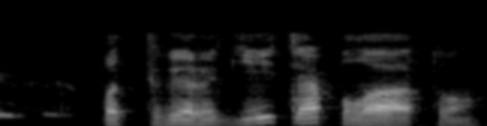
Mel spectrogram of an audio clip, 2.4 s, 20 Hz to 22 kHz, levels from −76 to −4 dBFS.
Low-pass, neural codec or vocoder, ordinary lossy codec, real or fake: 7.2 kHz; none; AAC, 48 kbps; real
